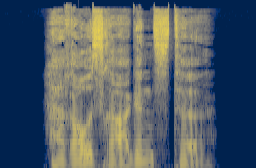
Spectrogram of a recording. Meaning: inflection of herausragend: 1. strong/mixed nominative/accusative feminine singular superlative degree 2. strong nominative/accusative plural superlative degree
- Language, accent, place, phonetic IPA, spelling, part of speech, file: German, Germany, Berlin, [hɛˈʁaʊ̯sˌʁaːɡn̩t͡stə], herausragendste, adjective, De-herausragendste.ogg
